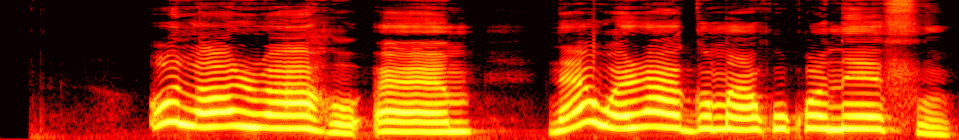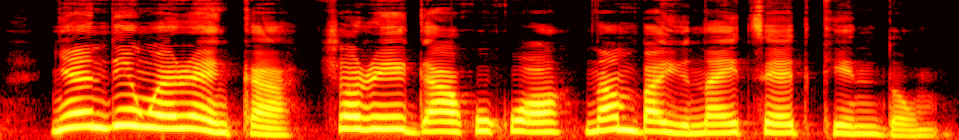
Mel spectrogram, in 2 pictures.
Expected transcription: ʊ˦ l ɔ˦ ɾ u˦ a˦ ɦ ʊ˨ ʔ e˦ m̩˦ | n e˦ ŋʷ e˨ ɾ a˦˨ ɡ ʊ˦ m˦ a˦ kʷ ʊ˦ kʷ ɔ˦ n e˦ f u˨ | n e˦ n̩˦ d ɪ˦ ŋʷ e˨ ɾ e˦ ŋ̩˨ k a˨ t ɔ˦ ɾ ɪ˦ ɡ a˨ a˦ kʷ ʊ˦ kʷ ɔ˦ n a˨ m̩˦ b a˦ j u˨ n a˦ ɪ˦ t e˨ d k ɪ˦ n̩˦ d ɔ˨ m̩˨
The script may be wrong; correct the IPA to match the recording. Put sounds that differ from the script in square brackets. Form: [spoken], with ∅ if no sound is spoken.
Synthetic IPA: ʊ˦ l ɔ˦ ɾ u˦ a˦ ɦ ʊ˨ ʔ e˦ m̩˦ | n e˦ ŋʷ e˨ ɾ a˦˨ ɡ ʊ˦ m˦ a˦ kʷ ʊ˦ kʷ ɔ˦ n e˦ f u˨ | [ɲ] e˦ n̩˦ d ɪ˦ ŋʷ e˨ ɾ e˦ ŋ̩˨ k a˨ [t͡ʃ] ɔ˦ ɾ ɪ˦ ɡ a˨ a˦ kʷ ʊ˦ kʷ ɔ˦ n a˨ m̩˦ b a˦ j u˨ n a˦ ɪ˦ t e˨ d k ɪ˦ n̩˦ d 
